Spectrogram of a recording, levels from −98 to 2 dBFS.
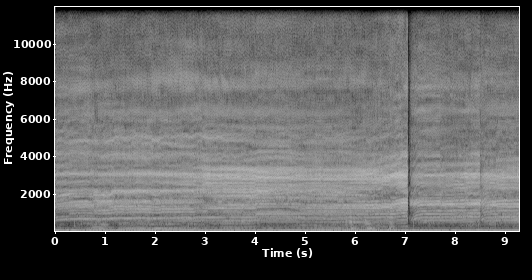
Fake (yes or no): yes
